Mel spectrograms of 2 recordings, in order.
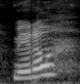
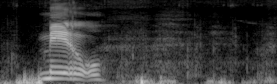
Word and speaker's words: Merel: Merel, we also discussed how to say her name. How do you actually say it? Merel.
